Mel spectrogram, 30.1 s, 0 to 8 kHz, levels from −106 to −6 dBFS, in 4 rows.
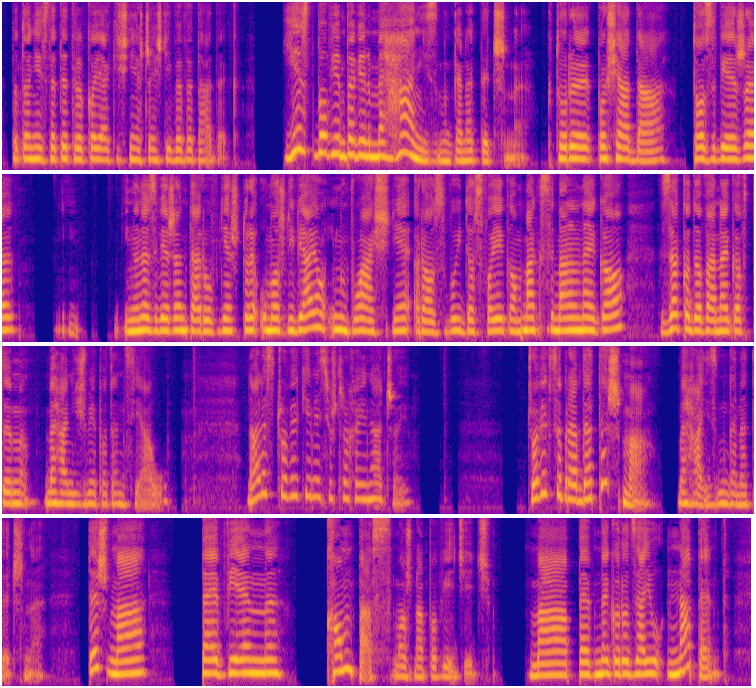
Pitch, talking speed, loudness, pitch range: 210 Hz, 115 wpm, -25 LUFS, 195-230 Hz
